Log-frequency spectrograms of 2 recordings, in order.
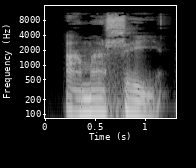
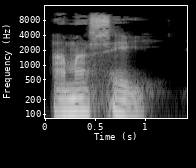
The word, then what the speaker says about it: hamasei: Pues escribe Amasei. H-A-M-A-S-E-I. Amasei.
